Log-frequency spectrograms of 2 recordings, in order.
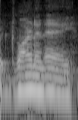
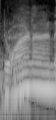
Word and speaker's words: Douarnenez: In Brest or Douarnenez. – Yeah, Douarnenez.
